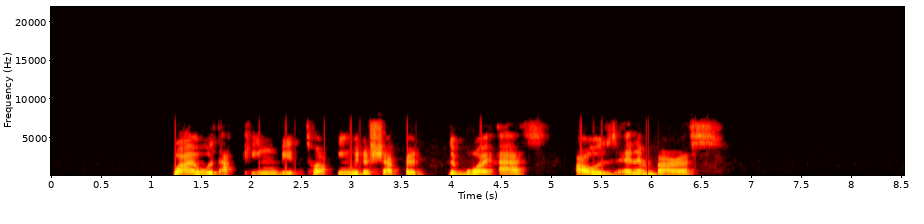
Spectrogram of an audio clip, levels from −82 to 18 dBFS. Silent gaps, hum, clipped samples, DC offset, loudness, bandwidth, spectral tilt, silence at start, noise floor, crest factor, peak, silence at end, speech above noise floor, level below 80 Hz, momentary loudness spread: none; none; under 0.1%; under 0.1%; -17 LUFS; 7.6 kHz; -4.5 dB/octave; 1.25 s; -79 dBFS; 16 dB; -2 dBFS; 1.85 s; 62 dB; -54 dBFS; 9 LU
